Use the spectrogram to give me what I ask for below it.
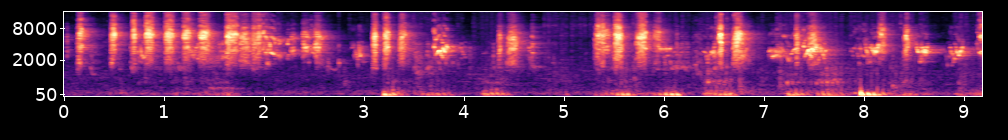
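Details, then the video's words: A group of Australian parrots squawking and chirping in loud pulsing bursts, many birds calling together with brief dips between bursts. "Australian parrot Beautiful birds chirping sounds"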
